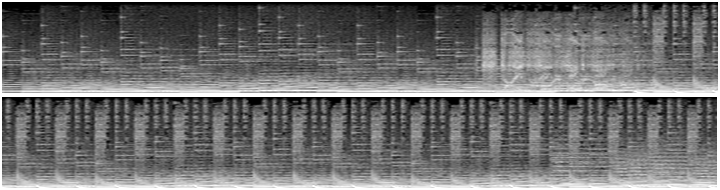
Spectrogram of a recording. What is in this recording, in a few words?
TECHNO XM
